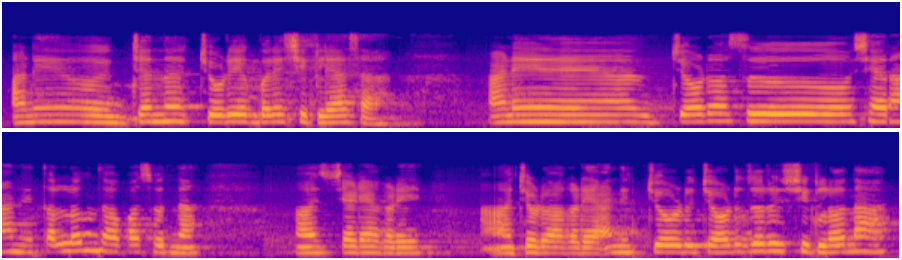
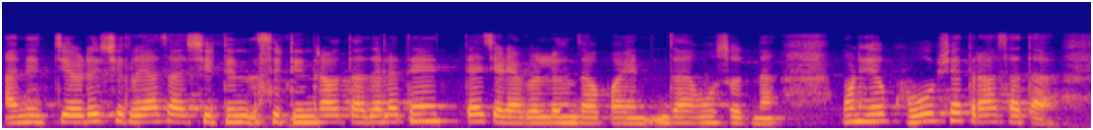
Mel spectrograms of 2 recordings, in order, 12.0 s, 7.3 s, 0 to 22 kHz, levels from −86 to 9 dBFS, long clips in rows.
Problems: constant background noise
